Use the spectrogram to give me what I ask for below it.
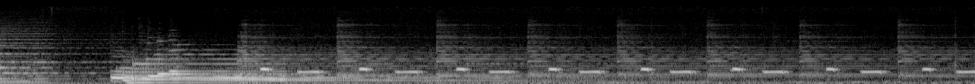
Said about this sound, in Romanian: Bătând ceasul din burta crocodilului.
